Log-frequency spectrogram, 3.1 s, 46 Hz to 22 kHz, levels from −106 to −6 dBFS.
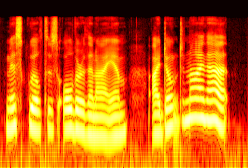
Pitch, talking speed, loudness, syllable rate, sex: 200 Hz, 195 wpm, -16 LUFS, 5.2 syllables/s, female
